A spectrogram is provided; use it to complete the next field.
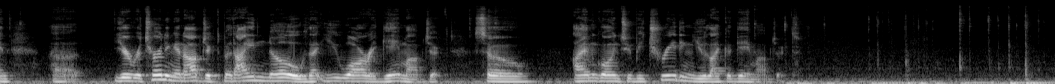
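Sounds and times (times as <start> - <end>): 
speech: 0.0 - 8.1
typing code on a computer keyboard: 8.7 - 10.5.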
